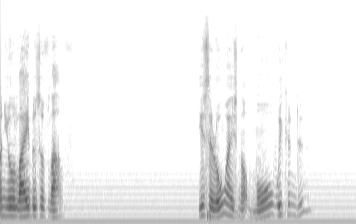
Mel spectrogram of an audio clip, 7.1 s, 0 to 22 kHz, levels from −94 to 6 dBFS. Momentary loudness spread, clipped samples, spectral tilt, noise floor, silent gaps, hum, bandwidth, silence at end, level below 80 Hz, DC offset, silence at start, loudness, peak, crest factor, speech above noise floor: 21 LU; under 0.1%; -6 dB/octave; -69 dBFS; none; 60 Hz at -70 dBFS; 18.5 kHz; 1 s; -70 dBFS; under 0.1%; 0 s; -40 LUFS; -20 dBFS; 22 dB; 28 dB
